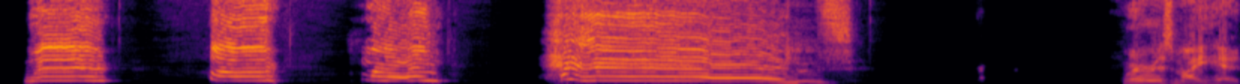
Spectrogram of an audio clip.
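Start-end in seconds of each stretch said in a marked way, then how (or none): 0.2-5.7 put-on halting mournful wail, very high, very slow, drawn-out. Telling a story, repeating what a woman called into the cold night: retelling a mournful call. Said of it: "call out in a mournful voice".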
